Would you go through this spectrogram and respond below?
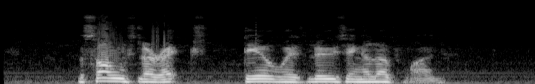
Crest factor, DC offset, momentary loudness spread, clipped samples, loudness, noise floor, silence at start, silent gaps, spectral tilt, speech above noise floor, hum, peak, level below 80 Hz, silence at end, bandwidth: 12 dB; under 0.1%; 14 LU; under 0.1%; -13 LUFS; -46 dBFS; 0.8 s; none; -9.5 dB/octave; 34 dB; none; -2 dBFS; -38 dBFS; 0.9 s; 9.4 kHz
